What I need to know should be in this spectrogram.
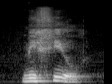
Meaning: a male given name from Hebrew, equivalent to English Michael
- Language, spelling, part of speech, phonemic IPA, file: Dutch, Michiel, proper noun, /mɪˈxil/, Nl-Michiel.ogg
